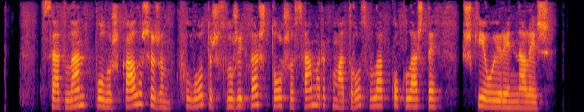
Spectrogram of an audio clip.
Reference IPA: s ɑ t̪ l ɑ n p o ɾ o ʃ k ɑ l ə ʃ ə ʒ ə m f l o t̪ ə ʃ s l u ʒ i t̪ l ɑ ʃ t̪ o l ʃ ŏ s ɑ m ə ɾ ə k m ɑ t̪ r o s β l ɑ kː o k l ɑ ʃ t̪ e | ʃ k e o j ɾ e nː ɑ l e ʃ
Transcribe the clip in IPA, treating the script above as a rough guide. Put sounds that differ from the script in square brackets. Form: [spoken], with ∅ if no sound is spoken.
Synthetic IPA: s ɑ t̪ l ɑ n p o [l] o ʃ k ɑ l ə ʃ ə ʒ ə m f l o t̪ ə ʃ s l u ʒ i t̪ l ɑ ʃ t̪ o l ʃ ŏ s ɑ m ə ɾ ə k m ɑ t̪ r o s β l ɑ kː o k l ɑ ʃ t̪ e | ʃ k e o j ɾ e nː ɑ l e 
